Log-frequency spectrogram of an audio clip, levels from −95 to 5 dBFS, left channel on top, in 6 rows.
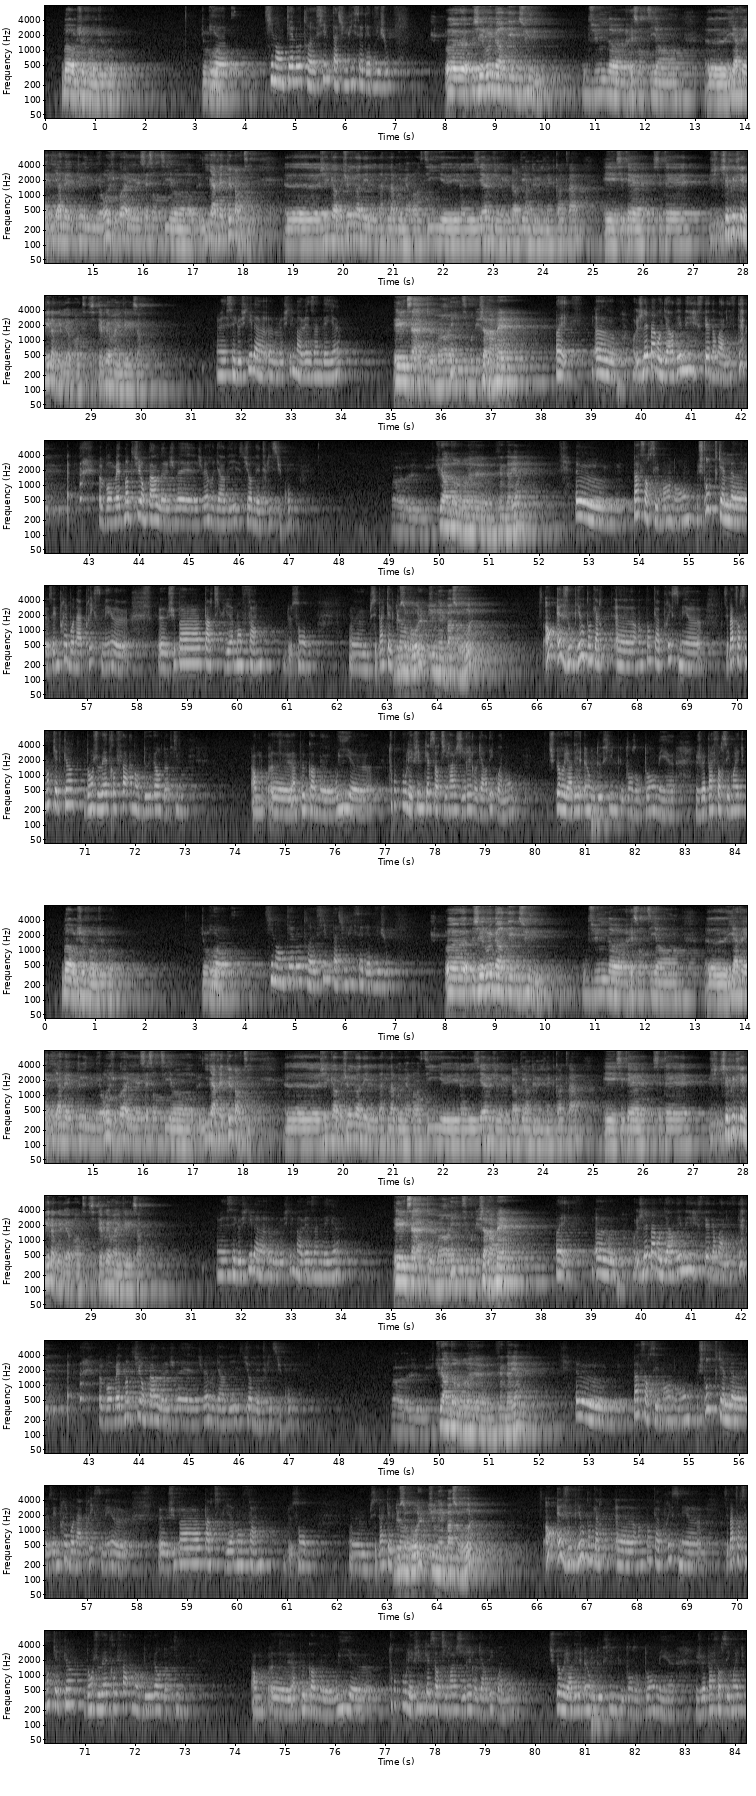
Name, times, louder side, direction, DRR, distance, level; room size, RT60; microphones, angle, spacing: voice 1, 0.3-1.4 3.1-3.5 7.7-10.0 10.7-24.7 25.2-26.9 27.3-30.0 35.0-37.4 49.1-51.7 63.1-64.8 81.1-81.2, equal, 5° right, 1 dB, 0.7 m, -27 dB
voice 2, 3.3-3.7 4.4-6.9 31.5-34.0 36.2-36.3 38.3-38.6 39.0-42.1 42.8-47.1 52.5-60.5 60.9-61.5 62.2-63.6 66.1-69.3 69.8-73.0 74.3-76.8 77.2-79.6 80.3-84.2, left 3 dB, 40° left, 9 dB, 0.5 m, -30 dB
17.5 x 10.5 x 2.8 m, 2.3 s
head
